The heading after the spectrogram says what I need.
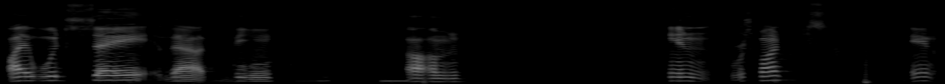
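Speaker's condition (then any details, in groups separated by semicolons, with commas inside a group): Cerebral palsy; needs ramps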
